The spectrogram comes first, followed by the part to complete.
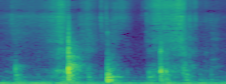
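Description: Paperback manga volumes being handled on a bookshelf: two sharp knocks about halfway through as a book meets the shelf, then a brief rubbing slide of covers against the neighbouring books.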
